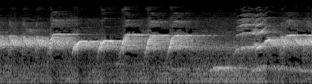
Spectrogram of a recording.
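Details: Greater green leafbird lure song for encouraging a quiet bird to sing, a run of quick rising whistled notes repeated several times a second, then a brief lower note and a renewed high phrase.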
